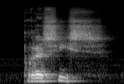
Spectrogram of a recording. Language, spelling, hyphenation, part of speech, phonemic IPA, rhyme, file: Dutch, precies, pre‧cies, adjective / adverb, /prəˈsis/, -is, Nl-precies.ogg
- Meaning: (adjective) 1. exact, precise 2. accurate, careful; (adverb) 1. exactly, precisely 2. seemingly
